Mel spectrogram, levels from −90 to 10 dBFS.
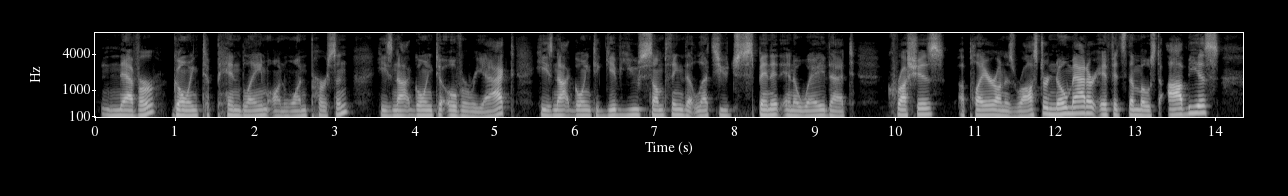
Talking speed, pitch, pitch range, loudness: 175 wpm, 130 Hz, 125-145 Hz, -25 LUFS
